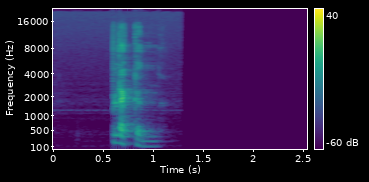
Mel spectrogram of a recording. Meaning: plural of plek
- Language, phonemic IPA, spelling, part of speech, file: Dutch, /ˈplɛkə(n)/, plekken, verb / noun, Nl-plekken.ogg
